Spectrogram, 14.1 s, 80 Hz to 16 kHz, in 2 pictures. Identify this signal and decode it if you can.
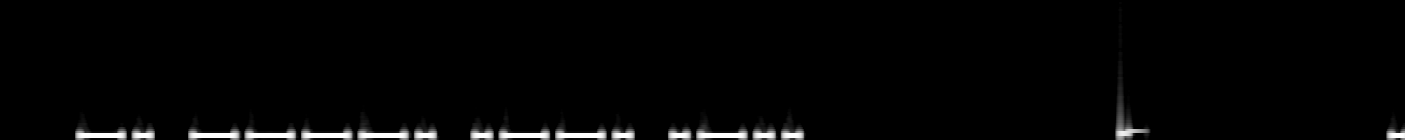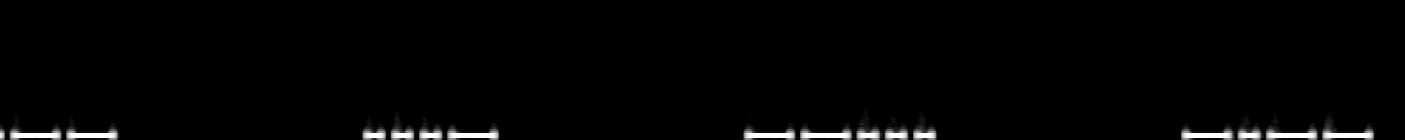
Morse code, heard as a keyed tone, about 17 wpm, spaced as for 9 wpm, 700 Hz. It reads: N9PL WV7Y
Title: USA Call Signs - 4 Characters - 6x Character Spacing - 17wpm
